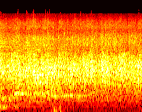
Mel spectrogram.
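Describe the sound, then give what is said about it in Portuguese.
An audience applauds in the name of Jesus in a steady, dense wash of clapping that holds at an even level for the whole stretch, with no voices standing out. “Vamos aplaudir ao nome de Jesus, olha quanta gente chegando.”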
